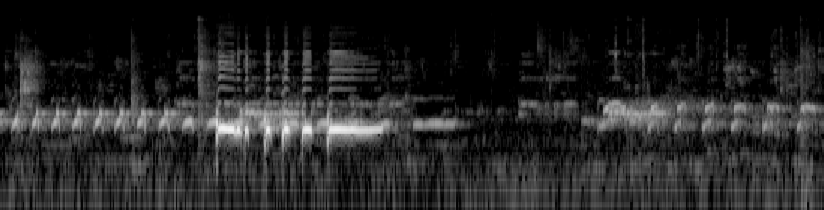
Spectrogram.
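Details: Female Bangkok zebra dove calling to attract a male: a series of soft rolling coos building into loud, clear, stuttered notes and a long held tone, then a quieter rippling sequence.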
